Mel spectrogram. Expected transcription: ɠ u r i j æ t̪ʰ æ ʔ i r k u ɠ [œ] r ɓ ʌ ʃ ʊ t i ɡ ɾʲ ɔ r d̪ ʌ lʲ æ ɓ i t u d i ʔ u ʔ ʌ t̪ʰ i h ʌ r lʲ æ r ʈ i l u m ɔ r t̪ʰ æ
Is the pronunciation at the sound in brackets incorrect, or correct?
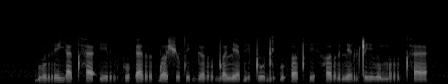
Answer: incorrect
